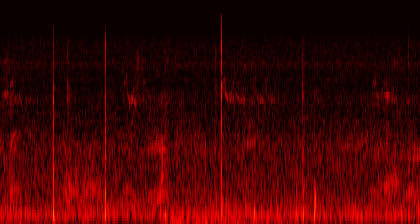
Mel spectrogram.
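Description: Roundnet (Spikeball) rally: a few sharp slaps of the small rubber ball off players' hands and the trampoline net, the loudest about two seconds in, over faint voices.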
